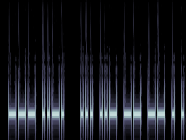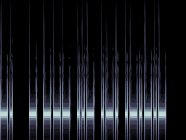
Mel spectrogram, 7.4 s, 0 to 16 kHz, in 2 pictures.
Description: Morse code, heard as a keyed tone, about 25 wpm, 700 Hz. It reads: OF SUMMER TOUR.
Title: Sentences from Top 1400 Words 25wpm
